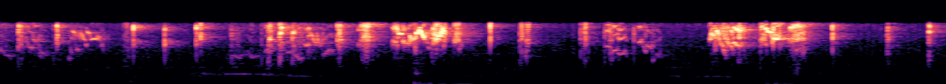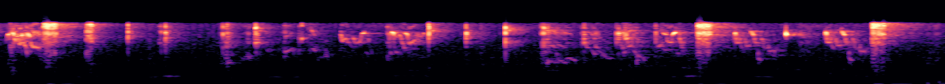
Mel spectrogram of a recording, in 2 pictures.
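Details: Budgerigar courtship display: dense, bright, scratchy warbling with rapid chirps and clicks, growing louder in short surges then continuing as quick ticking chatter.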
